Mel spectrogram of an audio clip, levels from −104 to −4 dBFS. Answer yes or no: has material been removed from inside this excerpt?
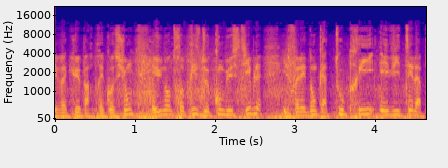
no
